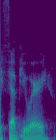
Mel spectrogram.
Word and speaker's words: February: say that month they will say February even though there's an R there it's kind of like um we just decided it was too hard to say the R so we say February penguin I don't know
